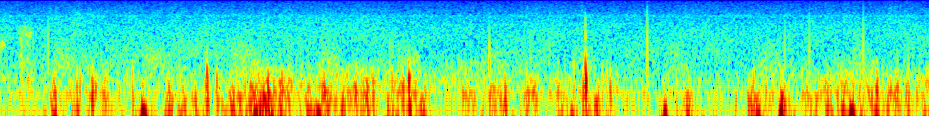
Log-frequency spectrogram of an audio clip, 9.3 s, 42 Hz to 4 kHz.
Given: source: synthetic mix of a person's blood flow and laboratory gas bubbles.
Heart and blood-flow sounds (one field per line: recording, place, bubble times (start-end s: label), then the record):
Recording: Doppler ultrasound of blood flow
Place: subclavian vein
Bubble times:
0.00-0.08 s: bubbles
0.20-0.34 s: bubbles
From the record:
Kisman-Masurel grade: 111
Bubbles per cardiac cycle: 1 to 2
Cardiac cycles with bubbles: 1 to 10%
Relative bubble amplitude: barely perceptible (0.100 to 0.250)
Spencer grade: 1 (occasional bubble signal discernible with the cardiac motion signal, with majority of cardiac periods free of bubbles)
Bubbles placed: anywhere in the cardiac cycle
